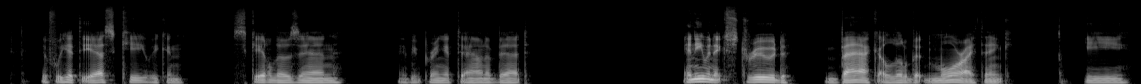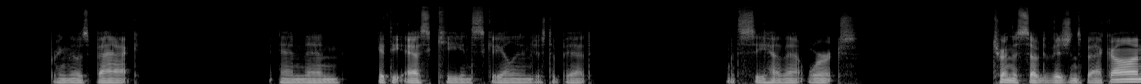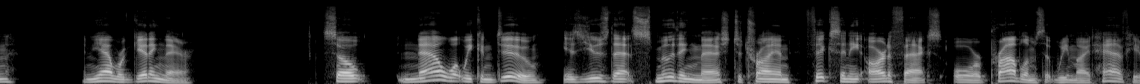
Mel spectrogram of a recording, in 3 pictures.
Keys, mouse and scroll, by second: 0.3 s, 2.1 click, 3.3 click, 5.3-7.2 middle drag, 7.2-12.4 middle drag, 10.7 e, 12.1 click, 12.4-17.7 middle drag, 15.0 s, 16.6 click, 17.7-19.1 drag, 18.8-19.1 scroll down 1, 19.1 Tab, 20.1 alt+a, 20.2 scroll down 3, 20.4 middle click, 21.2 click, 22.3-27.7 middle drag, 27.4 scroll up 1, 27.7 shift+middle click, 28.0-29.1 shift+middle drag, 31.5-34.2 shift+middle drag, 31.5 scroll up 1.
